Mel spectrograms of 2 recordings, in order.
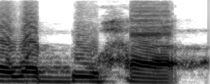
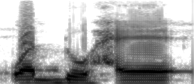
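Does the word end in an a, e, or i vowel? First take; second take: a; e. First: The final vowel is an open a sound. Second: The final vowel is a middle e sound. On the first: The speaker calls it wrong. "Mau dibaca wadduha, dia adalah ada wawunya, wawu kosam" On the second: The speaker calls it right. "Ambil jalan tengah jadi apa?"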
